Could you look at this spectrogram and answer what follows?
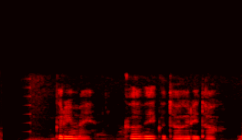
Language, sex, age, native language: Icelandic, female, 15, Icelandic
